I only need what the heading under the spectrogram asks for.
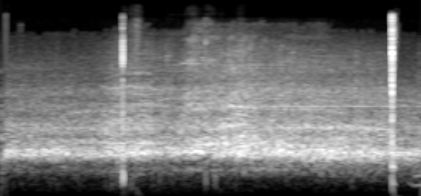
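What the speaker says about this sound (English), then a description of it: "All the cameras are in action in the stands. The crowd." Crowd in the stands at a Ranji Trophy cricket match, a steady distant roar of spectators with a couple of sharp knocks breaking through.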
